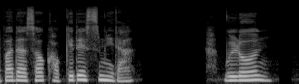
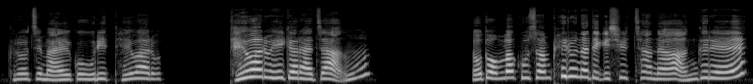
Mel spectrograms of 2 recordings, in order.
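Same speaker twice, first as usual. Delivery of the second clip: higher, wheedling plea; pleading; 5 semitones higher than usual. Acted. Birth mother begging daughter to settle, higher wheedling tone. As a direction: coax her into agreeing.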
